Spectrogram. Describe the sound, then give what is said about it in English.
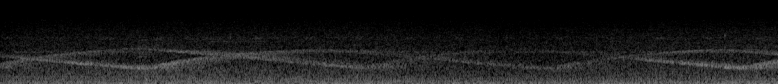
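A police car siren wails faintly, heard from inside a church. Its tone sweeps slowly up and down in several smooth, repeating cycles that run steadily through the whole stretch, with no talk over it. “Is that a police siren? That's a police siren.”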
